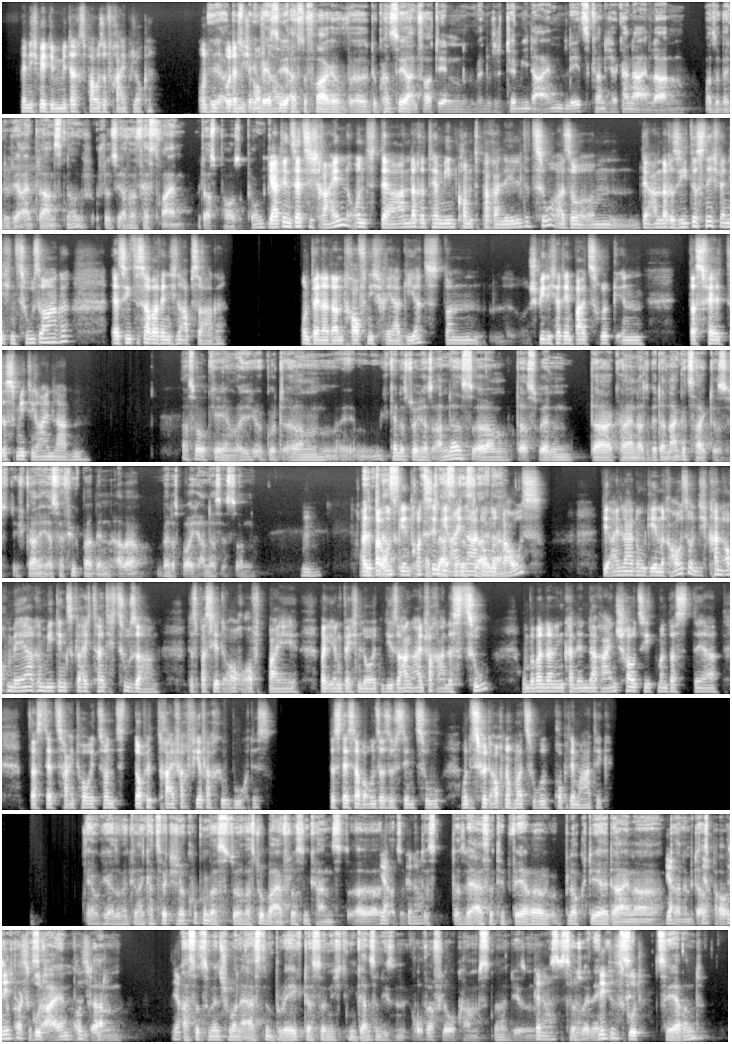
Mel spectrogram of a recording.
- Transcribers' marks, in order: other background noise; in English: "Break"; in English: "Overflow"
- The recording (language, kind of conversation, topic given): German, advice, Woran merke ich, dass ich wirklich eine Pause brauche?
